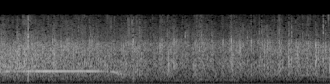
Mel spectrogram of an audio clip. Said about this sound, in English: Let's just give him another clap offering.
